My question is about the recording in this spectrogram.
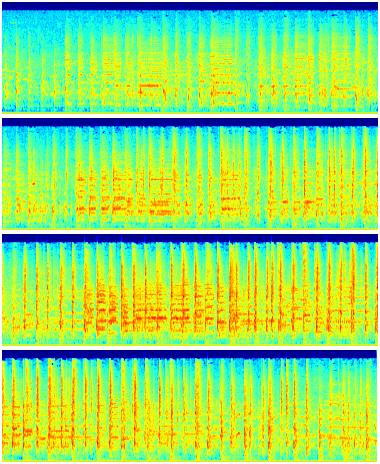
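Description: High school marching band playing on the march: horns carrying a tune over a steady beat of snare and bass drums. The drumming grows louder and more insistent about halfway through.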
